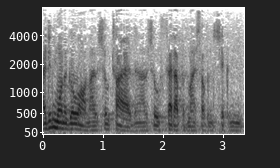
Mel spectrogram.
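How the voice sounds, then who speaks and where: At a very fast pace, a man with a Welsh accent speaks in a medium pitch amid noticeable background noise. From Wales. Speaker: recovering alcoholic. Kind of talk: AA meeting speaker talk, personal story.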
